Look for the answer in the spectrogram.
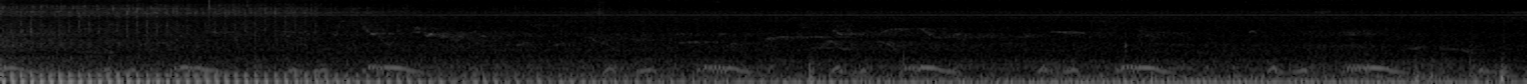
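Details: Spotted dove call for luring birds into traps, from a newly caught bird: a long series of short, falling coos, about three a second in rhythmic groups, with faint twittering of other birds and hum fading at the start.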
